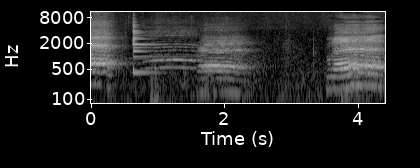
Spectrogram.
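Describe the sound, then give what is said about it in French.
Several ewes bleat in a barn, overlapping wavering cries rising and falling across a few seconds, fairly loud, with a brief sharp knock near the start. “Donc euh, les brebis elles vont manger du foin et du regain.”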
